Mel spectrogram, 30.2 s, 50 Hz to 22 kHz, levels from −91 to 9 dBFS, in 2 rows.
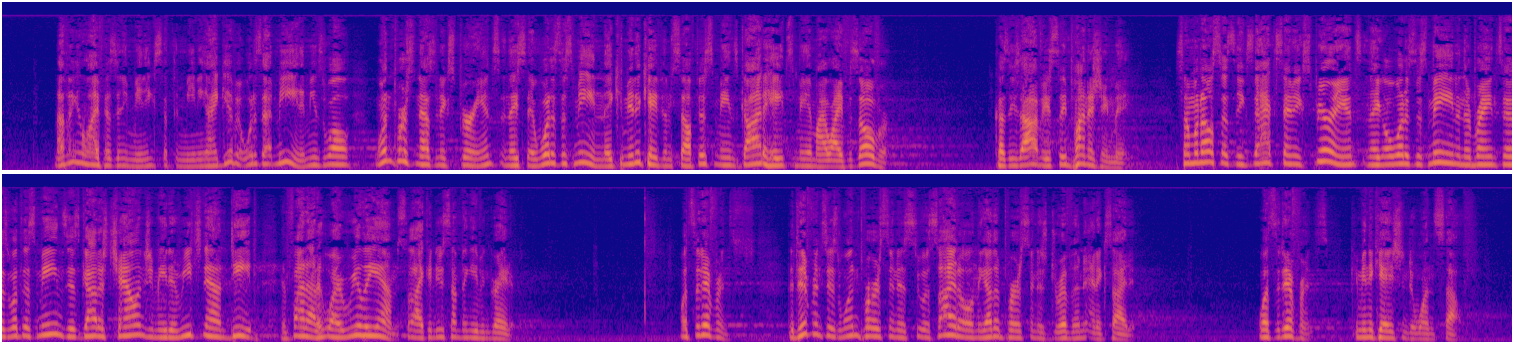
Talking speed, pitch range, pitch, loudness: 235 wpm, 160-205 Hz, 185 Hz, -29 LUFS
